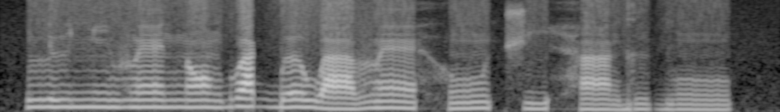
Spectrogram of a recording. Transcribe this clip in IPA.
l ɨ˧ ɲ ĩ˧ v ɛ̃˧ n ɔ̃˧ ɡʷ a˦ ɡ͡b ə˦ w a˨ v ɛ̃˦˨ h ũ˨˦ t͡ʃ i˨ h ã˨ ɡ ɨ˨ ɡ ũ˨

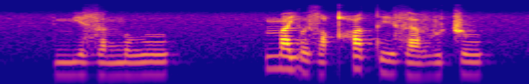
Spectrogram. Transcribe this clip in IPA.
mʲ ɛ˩ z ʌ˩ ŋ o˩ β u˩ | m a˥ j ʊ˩ z o˩ qʰ o˥ t i˩ z a˩ v u˩ ʈ͡ʂ u˩

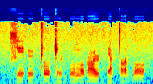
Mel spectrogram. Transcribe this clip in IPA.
ɕ e˩˥ ʔ ø˨˩ ɡ ǁ o˥˧ ɡ͡ǁ ə˞˩˧ ɡ p o˩˥ ŋ ɔ˧˥ ɡ ʕ ə˞˧˥ ɡ ʔ ɛ˩˥ ɡ tˤ ø˩˥ ɡ b ɔ̰˥˧

